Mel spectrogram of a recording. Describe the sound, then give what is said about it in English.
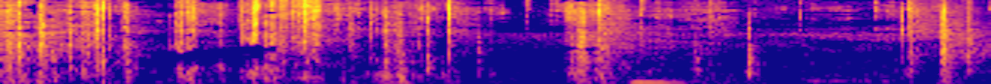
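A brown paper bag containing a bracelet, an evidence exhibit, is opened, with a steady run of irregular crinkles and rustles over several seconds and no one speaking. “Can you open the bag and confirm the bracelet inside?”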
